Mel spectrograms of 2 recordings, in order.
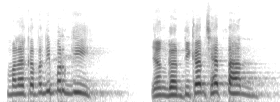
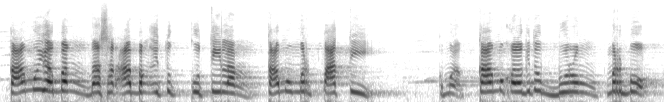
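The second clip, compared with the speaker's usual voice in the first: mock shrieking wife, high and loud; preacher hamming up a shouting wife; shrill nagging wife; 8 semitones higher, 5 dB louder than usual. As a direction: play a wife screaming at her husband. Wife yelling insults at husband.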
